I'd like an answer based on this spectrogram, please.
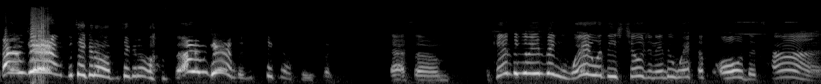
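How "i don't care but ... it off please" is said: acted-out yell, much higher, louder. Recounting being handcuffed, the speaker re-enacts what they yelled back then: retelling own yelling. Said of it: "But still yelling".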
